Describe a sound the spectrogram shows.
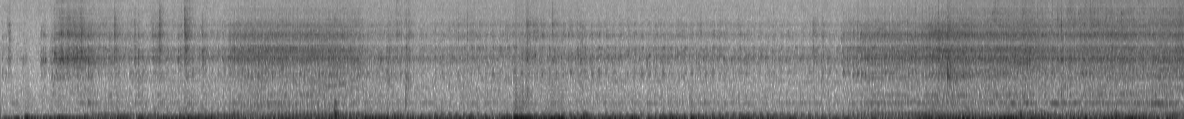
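A motorcycle engine runs as the motorcycle rides along.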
